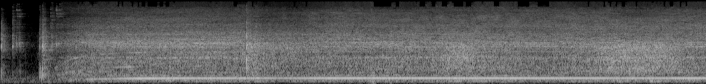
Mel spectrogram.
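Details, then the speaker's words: IEC Compact Electra Model C8 vacuum after a new motor install, on the floor: motor spins up in about a second, then holds a clean, steady hum with smooth airflow and no grinding or rattle; normal operation. "that's it that's the noise to make so much better hear that airflow"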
